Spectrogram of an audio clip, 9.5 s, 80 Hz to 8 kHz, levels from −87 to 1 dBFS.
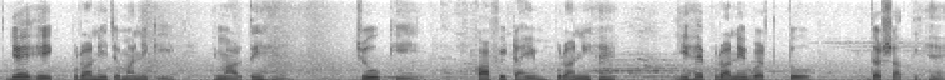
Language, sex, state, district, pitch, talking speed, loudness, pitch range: Hindi, female, Uttar Pradesh, Muzaffarnagar, 180 Hz, 115 wpm, -30 LUFS, 160-200 Hz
